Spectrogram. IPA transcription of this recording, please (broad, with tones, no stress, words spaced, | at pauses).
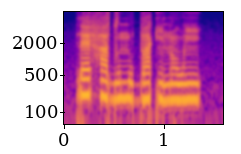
ɾɛ˦ ha˧du˧mu˨ba˧ kĩ˨nɔ̃˧wĩ˧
